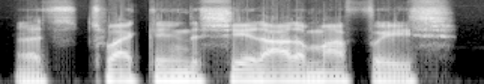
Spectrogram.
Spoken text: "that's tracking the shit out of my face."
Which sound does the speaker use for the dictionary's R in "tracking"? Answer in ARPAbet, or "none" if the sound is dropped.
W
